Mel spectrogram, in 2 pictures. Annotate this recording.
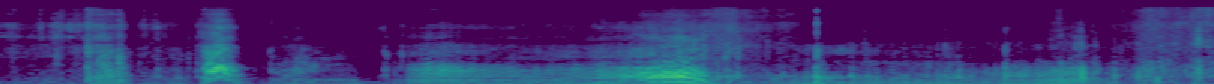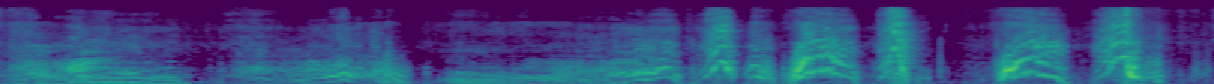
Just a little zipper collection.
